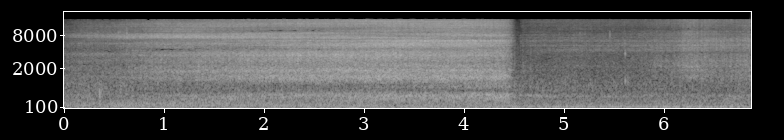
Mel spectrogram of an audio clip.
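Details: Hognose snake playing dead, giving a steady broadband hiss that swells over about four seconds and then stops abruptly, leaving quiet background with a fainter return of hissing near the end.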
